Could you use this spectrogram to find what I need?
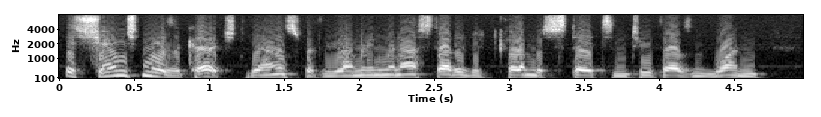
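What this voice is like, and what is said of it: South African accent. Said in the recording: “the South African accent doesn't hurt”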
